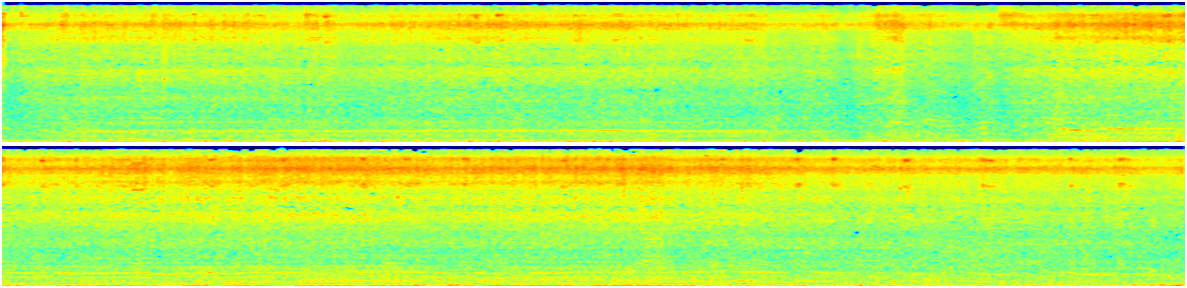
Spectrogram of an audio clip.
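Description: Bus engine running and road noise, heard from inside the bus cabin while it drives. The engine's note breaks off about eight seconds in and comes back slightly higher about two seconds later.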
